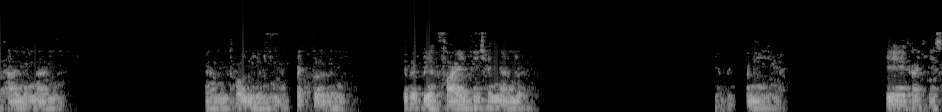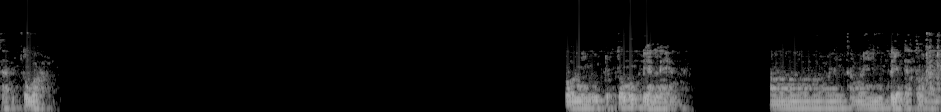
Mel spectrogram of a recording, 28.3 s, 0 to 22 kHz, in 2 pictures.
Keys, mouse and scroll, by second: 0.2 scroll, 1.4 click, 2.3 click, 2.6 scroll, 4.1 click, 4.4-4.8 scroll, 7.3 click, 10.5 click, 12.8 click, 14.6 click, 15.5 click, 18.0-20.6 drag, 21.2-25.6 scroll down 5, 25.6-26.9 scroll down 1, 26.9 scroll down 1, 27.0 scroll, 27.2 click, 28.1 click, 28.1 ctrl+Page_Down.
